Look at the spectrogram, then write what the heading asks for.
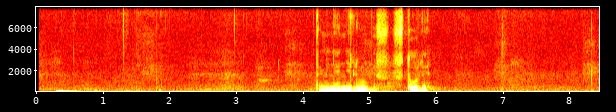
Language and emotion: Russian, sad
